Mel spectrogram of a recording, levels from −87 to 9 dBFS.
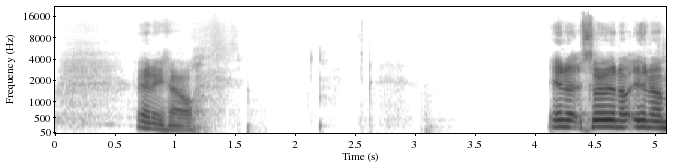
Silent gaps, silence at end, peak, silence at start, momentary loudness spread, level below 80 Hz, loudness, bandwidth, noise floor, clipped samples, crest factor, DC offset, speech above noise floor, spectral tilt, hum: none; 0 s; -2 dBFS; 0.7 s; 14 LU; -72 dBFS; -17 LUFS; 16 kHz; under -90 dBFS; under 0.1%; 20 dB; under 0.1%; over 74 dB; -4.5 dB/octave; none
